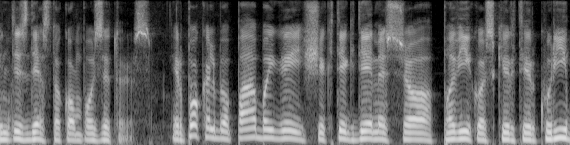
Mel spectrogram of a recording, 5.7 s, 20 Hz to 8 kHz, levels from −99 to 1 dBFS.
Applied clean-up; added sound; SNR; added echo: none; none; none; none.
